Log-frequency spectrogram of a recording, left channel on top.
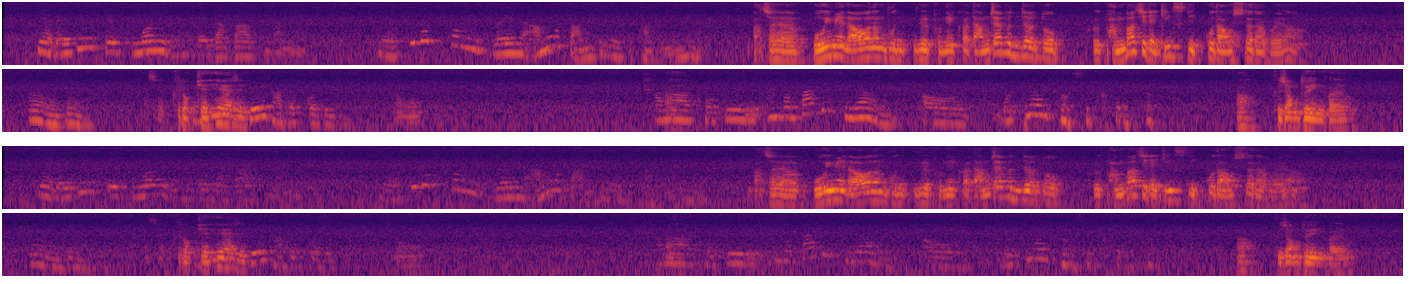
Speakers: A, on the left; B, on the left.
A: 그냥 레깅스에 주머니 있는 데다가 그냥 그냥 휴대폰 외에는 아무것도 안 지니고 가기는 해요.
B: 맞아요. 모임에 나오는 분들 보니까 남자분들도 그 반바지 레깅스도 입고 나오시더라고요.
A: 네, 네.
B: 맞아요. 그렇게
A: 레깅스가
B: 해야지.
A: 제일 가볍거든요.
B: 어,
A: 아마
B: 아,
A: 거기 한번 빠지시면 어, 못 헤어나오실 거예요. <laughs>
B: 아, 그 정도인가요?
